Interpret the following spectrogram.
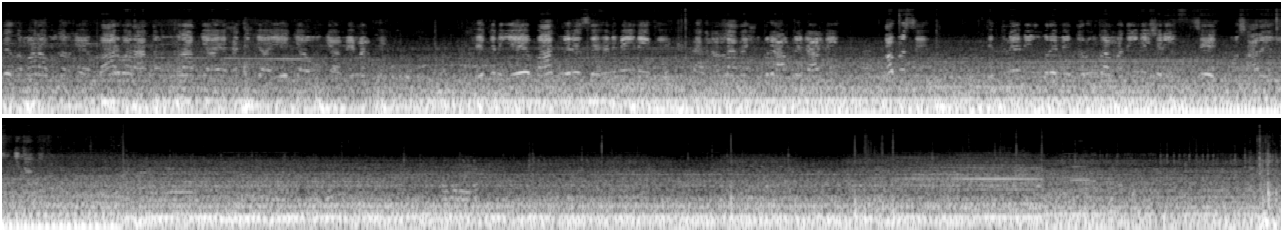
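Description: Steady low rumble of a coach bus running, engine and road noise heard from inside the cabin, with a man's voice talking over it for about the first half.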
